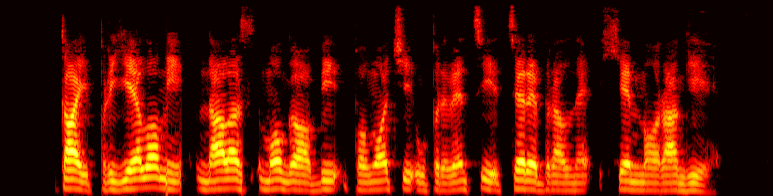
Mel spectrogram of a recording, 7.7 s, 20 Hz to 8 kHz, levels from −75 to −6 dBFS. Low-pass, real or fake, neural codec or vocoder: 7.2 kHz; real; none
